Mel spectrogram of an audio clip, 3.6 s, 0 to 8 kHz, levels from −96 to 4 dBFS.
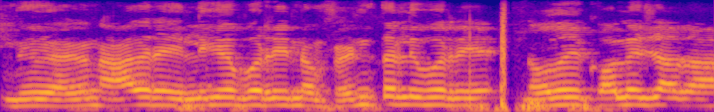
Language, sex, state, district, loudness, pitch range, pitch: Kannada, male, Karnataka, Raichur, -16 LUFS, 175-200 Hz, 190 Hz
